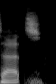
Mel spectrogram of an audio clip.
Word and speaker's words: Utz: But it rhymes with butts. It's Utz.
